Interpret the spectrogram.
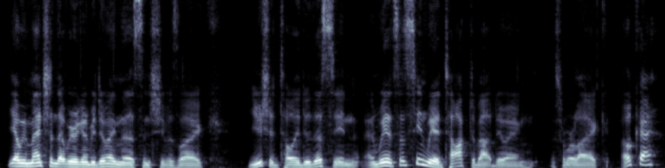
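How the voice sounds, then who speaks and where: A man's voice: on the low side, sing-song, fast talker, warm tone. A man hosting an online fan show in a casual, chatty style.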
